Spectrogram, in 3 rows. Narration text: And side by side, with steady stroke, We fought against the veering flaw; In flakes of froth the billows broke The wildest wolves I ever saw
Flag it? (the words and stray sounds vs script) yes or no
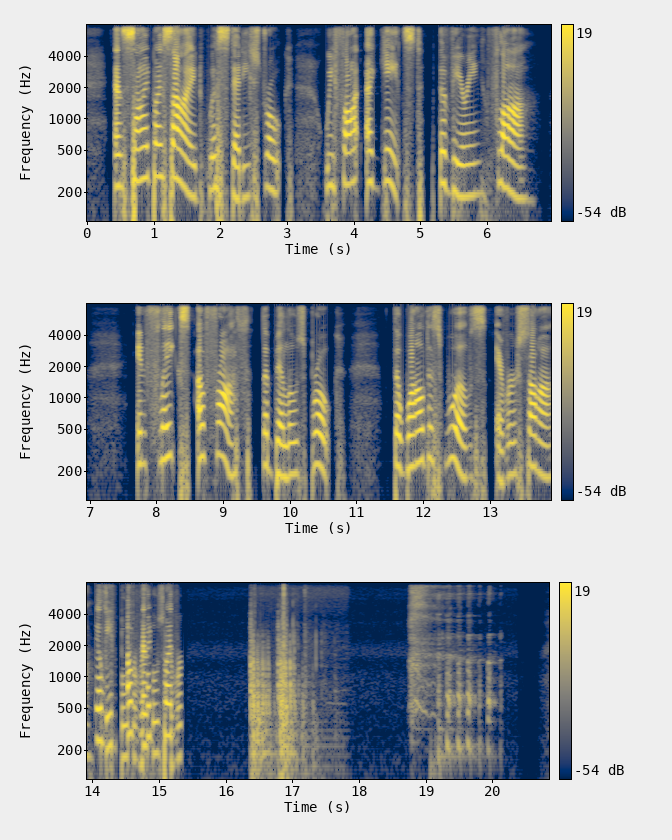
yes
